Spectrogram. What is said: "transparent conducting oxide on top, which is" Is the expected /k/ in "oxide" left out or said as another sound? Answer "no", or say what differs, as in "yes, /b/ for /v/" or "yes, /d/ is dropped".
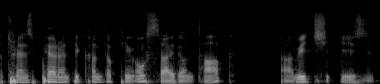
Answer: yes, /k/ is dropped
